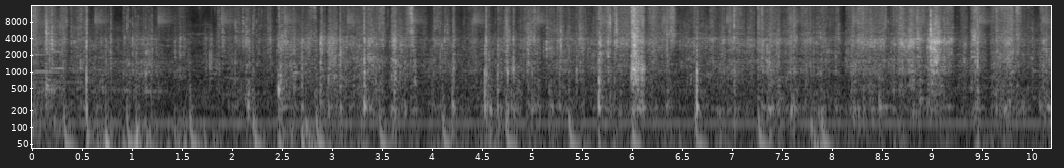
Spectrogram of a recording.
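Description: Banana leaves rustling and crackling as they are laid and pressed down over meat in an aluminum steamer pot, with irregular light taps and knocks against the pot, the loudest about six seconds in. A faint low steady hum runs underneath.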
